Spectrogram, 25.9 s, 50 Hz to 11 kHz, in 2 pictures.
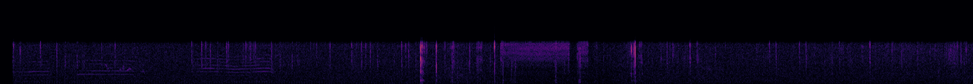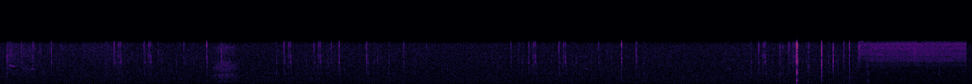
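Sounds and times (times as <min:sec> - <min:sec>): sharp clicks and crackles: 0:00.2 - 0:01.7, 0:02.5 - 0:16.0, 0:16.6 - 0:18.8, 0:19.7 - 0:21.6, 0:23.0 - 0:25.9.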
